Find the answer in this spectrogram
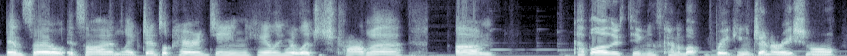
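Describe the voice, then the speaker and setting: A woman's voice: fairly low pitch, fairly even intonation, moderate pace, darkish tone, soft background music. A young woman co-hosting a podcast, chatting casually with lots of fillers and laughs. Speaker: podcast co-host. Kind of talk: casual chat.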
